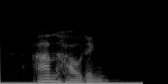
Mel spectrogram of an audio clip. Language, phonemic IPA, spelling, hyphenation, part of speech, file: Dutch, /ˈaːnˌɦɑu̯.dɪŋ/, aanhouding, aan‧hou‧ding, noun, Nl-aanhouding.ogg
- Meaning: arrest, detention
